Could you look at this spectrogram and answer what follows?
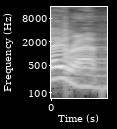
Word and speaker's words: Arab: getting a yes and we're getting that I pronounced it correctly it is oh it's aab all right aab you got to go through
